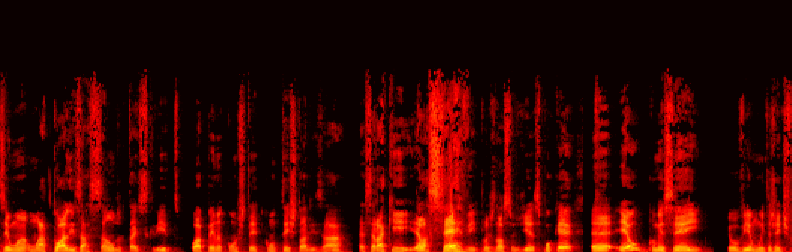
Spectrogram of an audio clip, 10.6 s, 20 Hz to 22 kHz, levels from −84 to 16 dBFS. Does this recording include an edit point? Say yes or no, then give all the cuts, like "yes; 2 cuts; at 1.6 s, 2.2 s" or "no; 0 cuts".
yes; 5 cuts; at 2.4 s, 4.7 s, 7.8 s, 8.6 s, 9.5 s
